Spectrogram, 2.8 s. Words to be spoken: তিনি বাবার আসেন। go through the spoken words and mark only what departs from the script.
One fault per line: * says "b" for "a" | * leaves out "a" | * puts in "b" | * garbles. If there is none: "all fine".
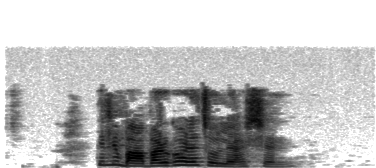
* puts in "ঘরে চলে"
